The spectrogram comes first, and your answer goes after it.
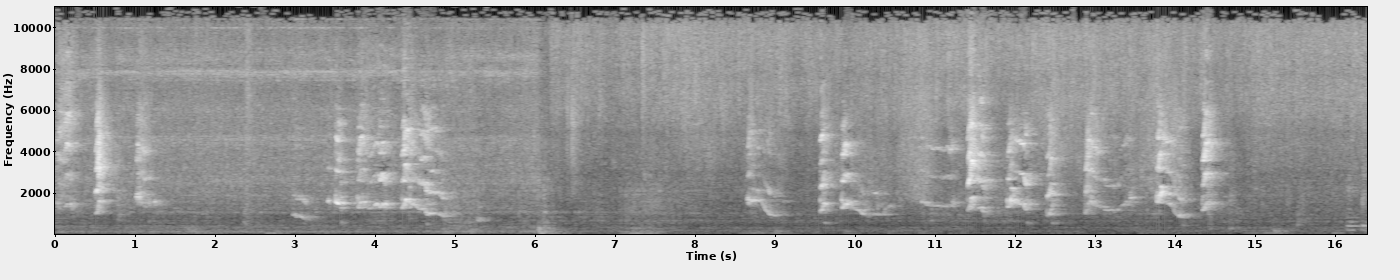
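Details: A teacup poodle that wants to bathe gives high, squeaky whines and yips, each note sliding downward in quick bursts.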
